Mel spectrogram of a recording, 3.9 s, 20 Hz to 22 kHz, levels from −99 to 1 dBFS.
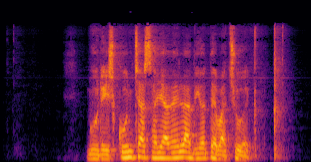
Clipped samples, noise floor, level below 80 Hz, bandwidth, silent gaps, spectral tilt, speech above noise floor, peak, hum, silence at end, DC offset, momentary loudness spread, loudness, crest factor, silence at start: under 0.1%; -78 dBFS; -54 dBFS; 12 kHz; none; -4 dB/octave; 62 dB; -2 dBFS; none; 0.35 s; under 0.1%; 15 LU; -16 LUFS; 18 dB; 1.1 s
